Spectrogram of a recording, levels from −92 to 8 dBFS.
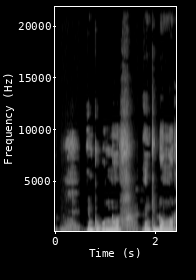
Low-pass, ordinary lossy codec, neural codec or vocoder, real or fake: none; none; none; real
